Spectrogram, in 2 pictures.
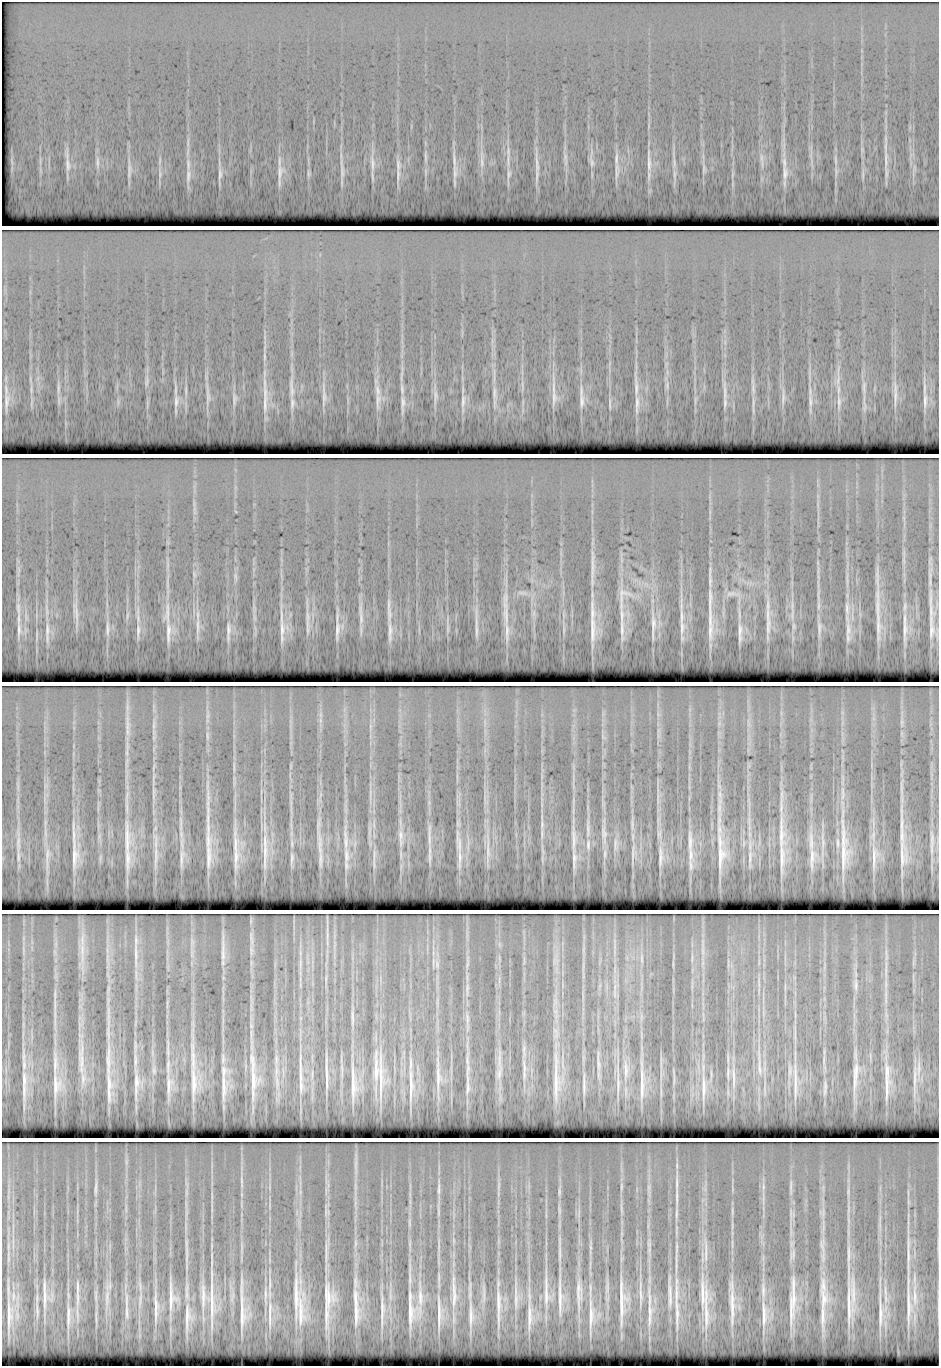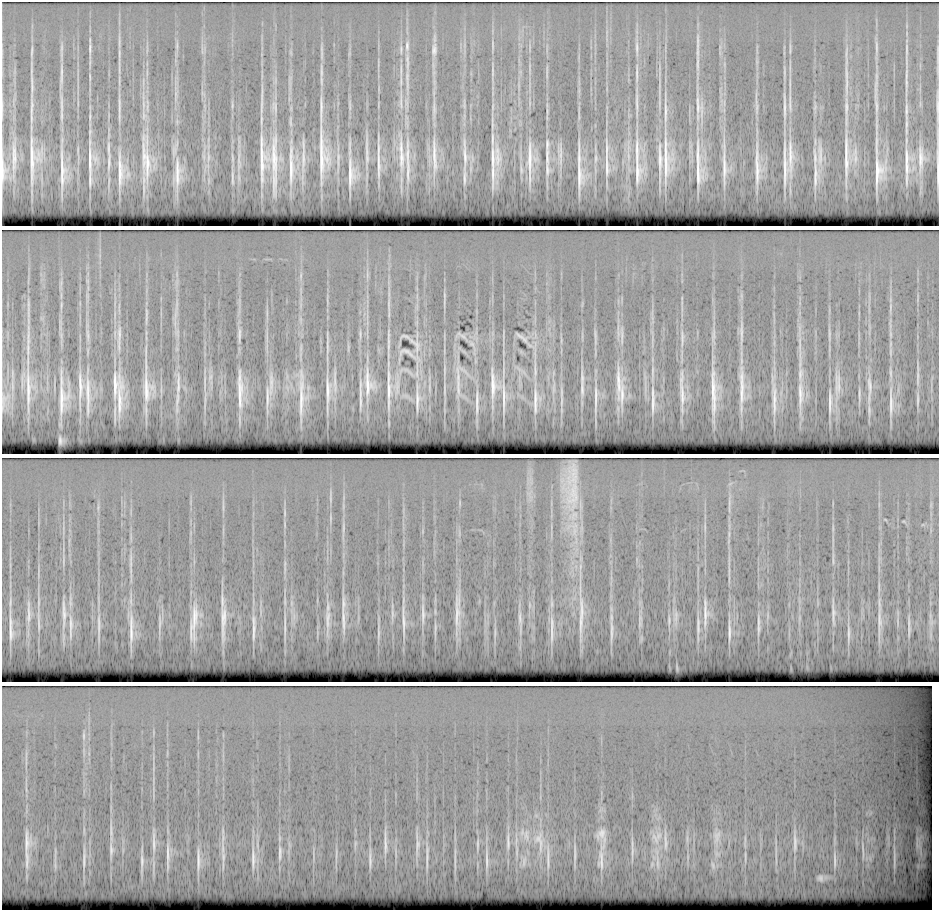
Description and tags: trotting horse in rural road
Recordings on a country road in the North of Spain , where by surprise I came across a horse came trotting producing a panoramic effect from left to right curious.
field-recoding, horse-sound, rural-sound, soundscape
